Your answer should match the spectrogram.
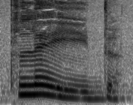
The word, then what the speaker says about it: played: So, the pronunciation of ed becomes D. It becomes played. Again, we eliminate the E. We say played, cleaned, studied, closed, snowed.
